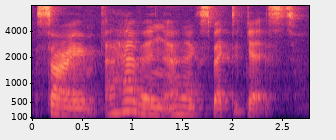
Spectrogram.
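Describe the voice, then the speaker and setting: A woman's voice: medium pitch, slow pace, a little hiss or hum, natural voice. A young woman acting in a radio drama as a kind, guarded student with a dry sense of humour. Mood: uneasy. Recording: echoey room, music behind.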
